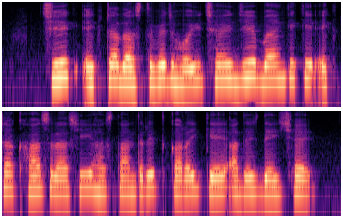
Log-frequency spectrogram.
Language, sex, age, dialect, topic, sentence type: Maithili, female, 25-30, Eastern / Thethi, banking, statement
